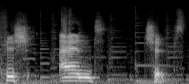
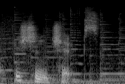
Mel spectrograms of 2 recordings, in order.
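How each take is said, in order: First: The word 'and' is said fully and strongly. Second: The word 'and' is said weakly and reduced. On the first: The speaker calls it wrong. "A gente não fala fish and chips" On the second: The speaker calls it right. "a gente fala fish and chips"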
